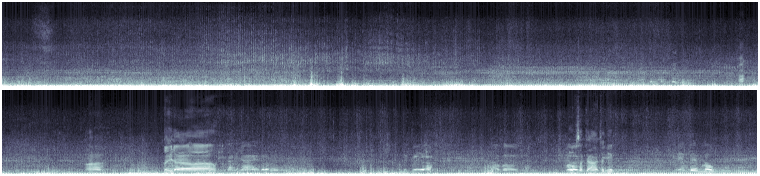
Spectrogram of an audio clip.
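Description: Motorcycle engine running steadily in low gear along a rough uphill dirt track, a continuous low drone.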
